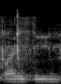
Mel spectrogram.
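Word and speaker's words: Brayzie: All my homeboy called me Brazy. Spell it B R A Y Z I E, right?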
